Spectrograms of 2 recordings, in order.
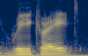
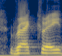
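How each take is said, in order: First: It sounds like re-create, with a long first vowel. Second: It sounds like rec-reate, with a short first vowel. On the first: To create again. The speaker calls it right. "recreate, not recreate" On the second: To entertain. The speaker calls it wrong. "recreate, that means to entertain"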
